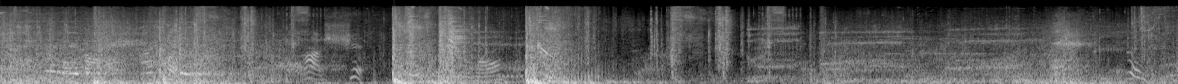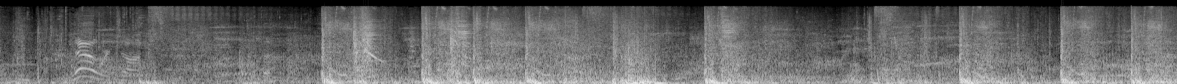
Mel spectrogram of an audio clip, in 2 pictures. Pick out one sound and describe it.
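Zombies growl and shriek close by.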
